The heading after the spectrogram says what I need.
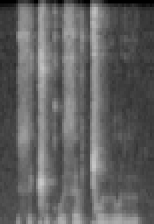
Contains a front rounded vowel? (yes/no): yes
